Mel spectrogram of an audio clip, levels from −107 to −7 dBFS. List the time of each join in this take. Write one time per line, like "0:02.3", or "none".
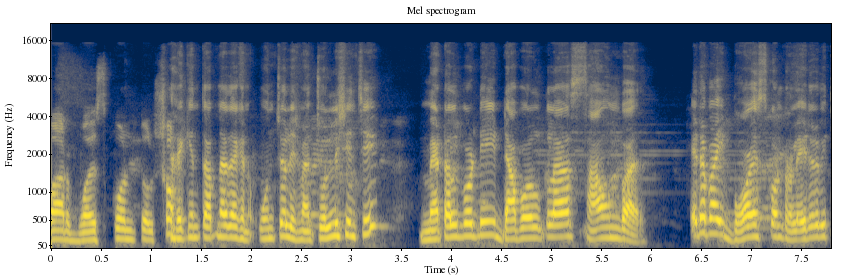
0:01.2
